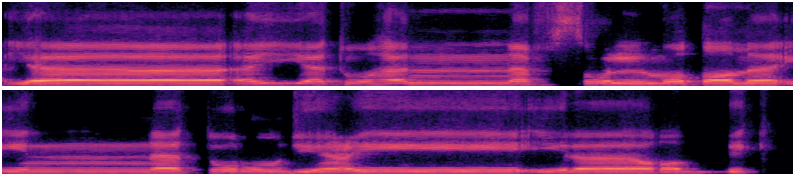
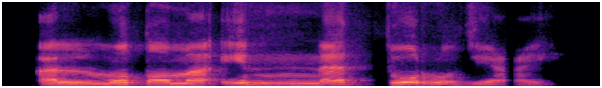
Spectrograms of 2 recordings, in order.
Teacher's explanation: ketika kita sambungkan dengan ayat sebelumnya, maka harokat kasrohnya akan hilang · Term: harokat kasroh yang palsu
